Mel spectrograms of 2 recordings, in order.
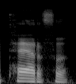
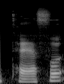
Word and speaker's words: terfe: Talvez alguns falantes até falem terfa, mas é comum que esse R não seja pronunciado. No meu círculo de falantes de Hunsikiano, ao menos, o R em tefa é sempre mudo. O R também é mudo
